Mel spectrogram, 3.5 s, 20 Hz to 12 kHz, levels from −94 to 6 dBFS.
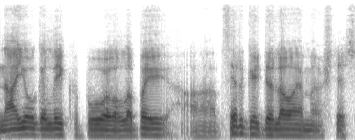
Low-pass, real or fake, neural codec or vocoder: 10.8 kHz; fake; codec, 16 kHz in and 24 kHz out, 0.4 kbps, LongCat-Audio-Codec, fine tuned four codebook decoder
